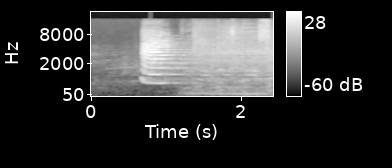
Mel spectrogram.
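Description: A loud air-horn blast starting about two-thirds of a second in, one held tone that slides down briefly at its start, followed about half a second later by loud rock music with heavy bass and guitar.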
